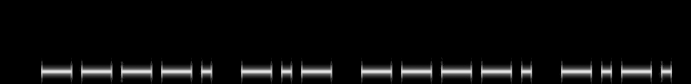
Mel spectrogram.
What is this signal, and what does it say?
Morse code, heard as a keyed tone, about 12 wpm, 600 Hz. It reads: 9K9C
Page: 2 ekstra ordmellemrum mellem kaldesignalerne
